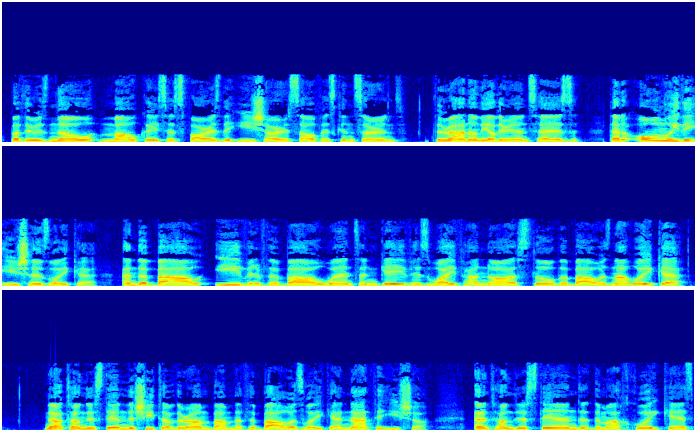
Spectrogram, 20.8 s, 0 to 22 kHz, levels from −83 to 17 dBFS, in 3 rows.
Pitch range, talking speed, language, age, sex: 180-205 Hz, 195 wpm, English, 30-49, male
